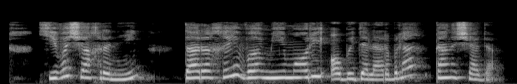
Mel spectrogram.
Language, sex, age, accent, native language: Uzbek, female, under 19, Toshkent shahri, Uzbek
